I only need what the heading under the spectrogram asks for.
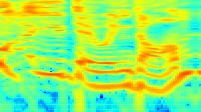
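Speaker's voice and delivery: very high put-on British accent. Acting out how she would scold someone: put-on british accent. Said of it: "with their British accent?".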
